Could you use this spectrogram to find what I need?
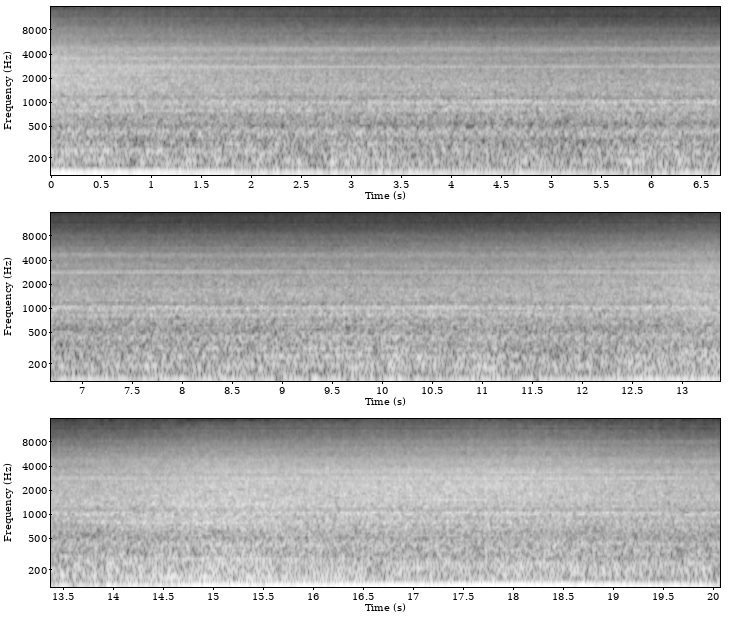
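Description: A truck engine hums low and steady while driving.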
